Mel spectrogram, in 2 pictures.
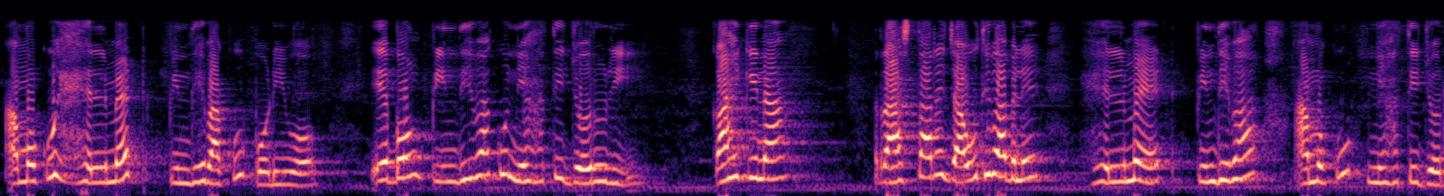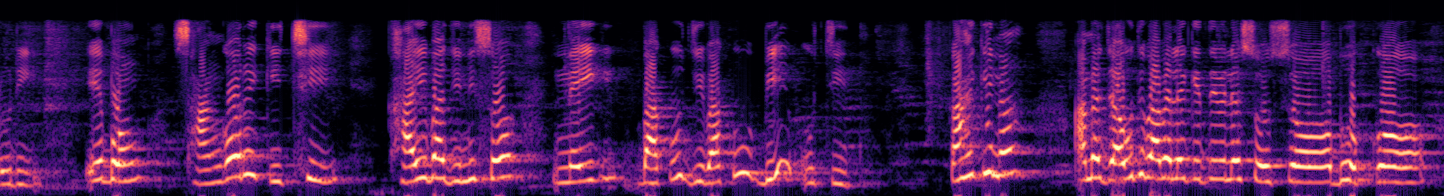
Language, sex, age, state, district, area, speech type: Odia, female, 18-30, Odisha, Balangir, urban, spontaneous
